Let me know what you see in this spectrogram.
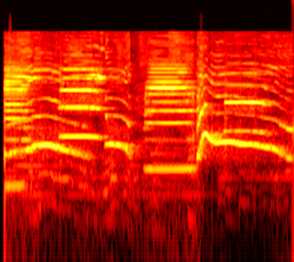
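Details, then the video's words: Ten-year-old Rhodesian Ridgeback howling along with a clarinet: long tonal wails that slide up and then fall, mixed with steady held clarinet notes that change pitch in steps. "Rhodisian Ridgeback sings"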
